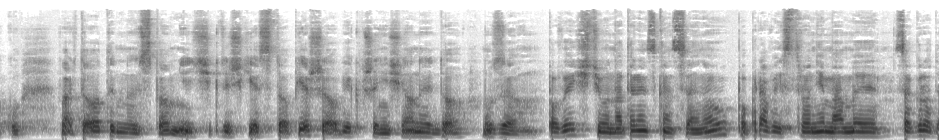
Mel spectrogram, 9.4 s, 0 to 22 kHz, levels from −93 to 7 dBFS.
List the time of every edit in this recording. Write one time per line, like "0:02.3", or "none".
none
